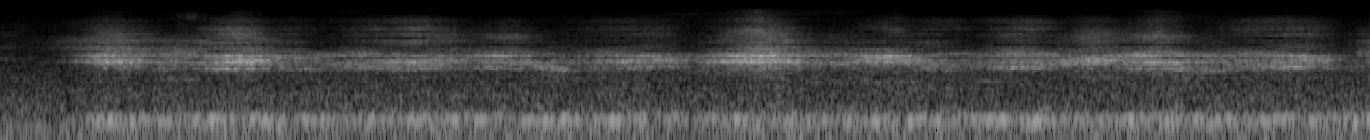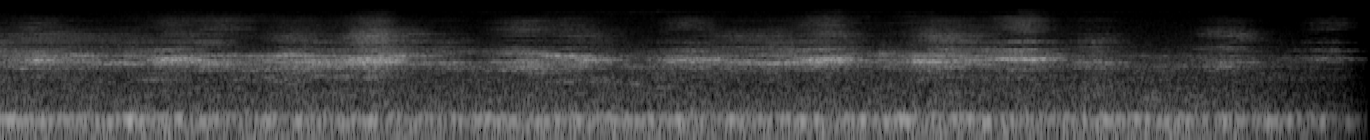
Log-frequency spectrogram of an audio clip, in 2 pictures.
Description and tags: Ghostly Ecco With mild hiss and hum
This Sound was created using old school practical sampling such as, slowly shaking a box of pins and recording the sound from a small hand held vacuum cleaner, Editing was done with simple echos and stretching of tones, whilst adding a bass hiss to the background.
These are the simple methods still used in modern day sound design not all sounds need to be entirely Computer generated, GO on have fun and try it yourself :) You would be surprised what a little imaginative mixing of the sounds around you can create :) Enjoy.
sinister, ghost, spectre, creepy, phantom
